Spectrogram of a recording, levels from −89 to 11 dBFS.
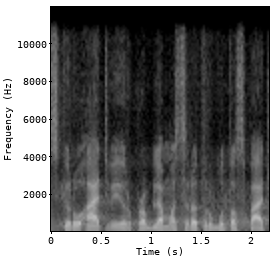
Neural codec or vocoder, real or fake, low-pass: codec, 24 kHz, 0.9 kbps, DualCodec; fake; 10.8 kHz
